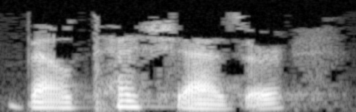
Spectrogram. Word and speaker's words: Belteshazzar: Daniel's pagan name is Belteshazzar. This king is Belshazzar. So almost the same, but you notice the extra syllable.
